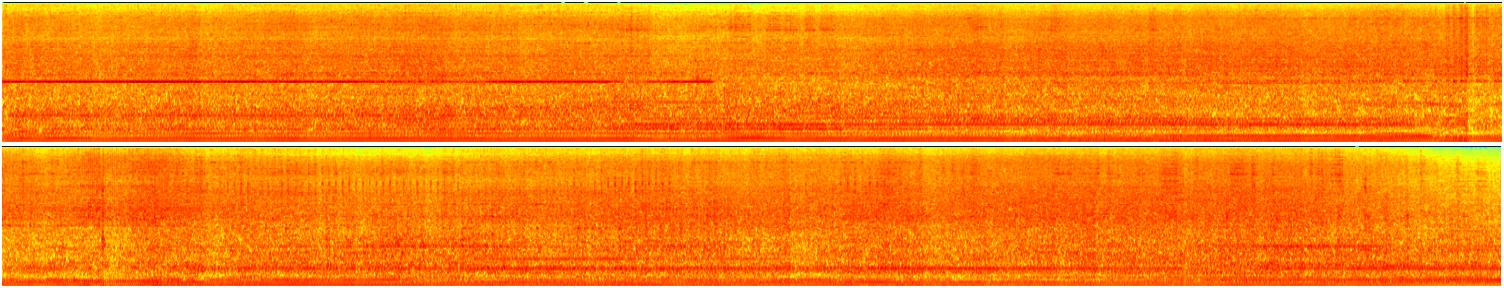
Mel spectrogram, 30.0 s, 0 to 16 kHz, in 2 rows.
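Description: Small Onan Performer 16XSL engine on a weigh wagon, running steadily at a constant speed; its note wavers briefly about halfway through.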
